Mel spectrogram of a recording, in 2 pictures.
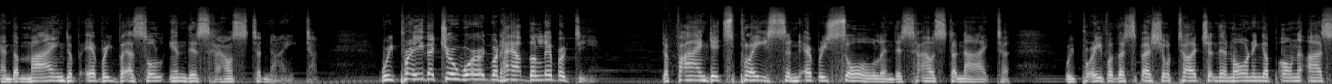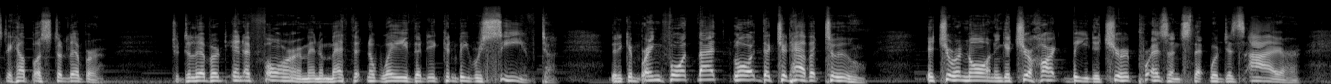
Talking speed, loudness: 195 wpm, -17 LUFS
